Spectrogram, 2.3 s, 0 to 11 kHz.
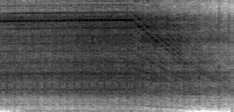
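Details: Bosch PST800 PEL 530 W jigsaw rated for 220-240 V, run on 115 V: high, buzzy motor whir with a rough edge slows and winds down; struggles on too low a supply voltage.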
